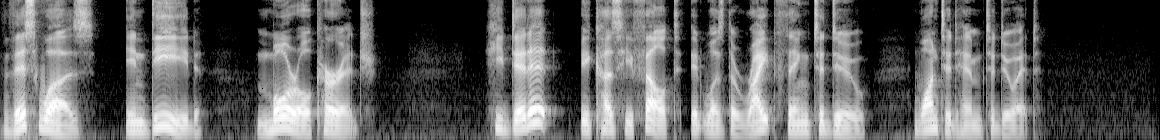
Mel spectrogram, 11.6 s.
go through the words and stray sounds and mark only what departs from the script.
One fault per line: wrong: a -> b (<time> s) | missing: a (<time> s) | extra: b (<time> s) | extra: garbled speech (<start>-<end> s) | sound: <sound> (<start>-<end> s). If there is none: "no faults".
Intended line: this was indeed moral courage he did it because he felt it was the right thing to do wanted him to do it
no faults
